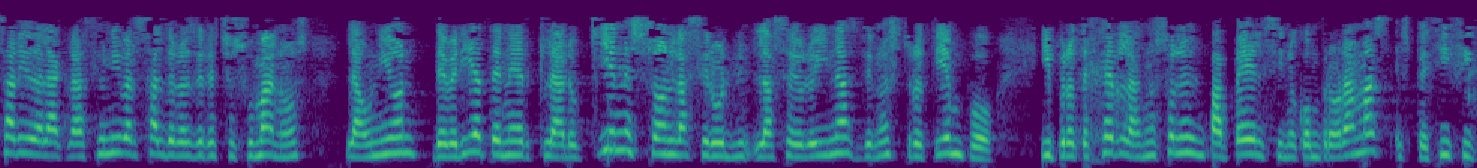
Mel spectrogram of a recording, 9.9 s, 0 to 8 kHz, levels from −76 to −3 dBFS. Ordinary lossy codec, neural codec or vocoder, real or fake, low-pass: MP3, 24 kbps; none; real; 7.2 kHz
